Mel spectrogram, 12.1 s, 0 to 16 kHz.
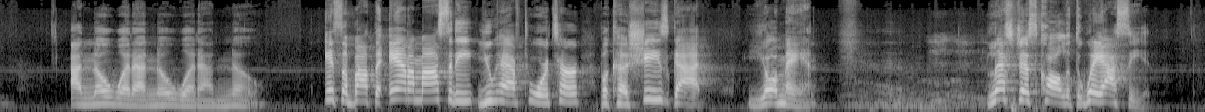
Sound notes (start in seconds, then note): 8.3 audience exclaiming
